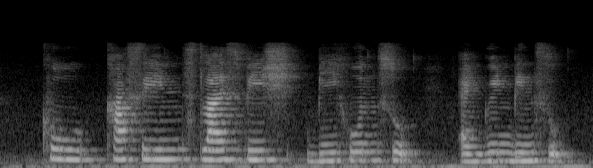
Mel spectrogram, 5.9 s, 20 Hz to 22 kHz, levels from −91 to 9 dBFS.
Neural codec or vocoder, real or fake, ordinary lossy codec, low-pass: none; real; none; none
